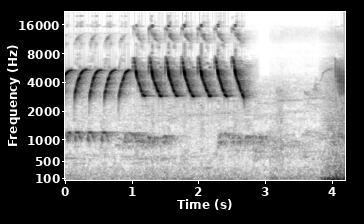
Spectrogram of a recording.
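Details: Canary song in the rolling style, meant to prompt reluctant canaries to sing: nine or ten clear downward-swooping whistles in quick succession over a soft low tone, then about a second of near silence and a faint rustle.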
